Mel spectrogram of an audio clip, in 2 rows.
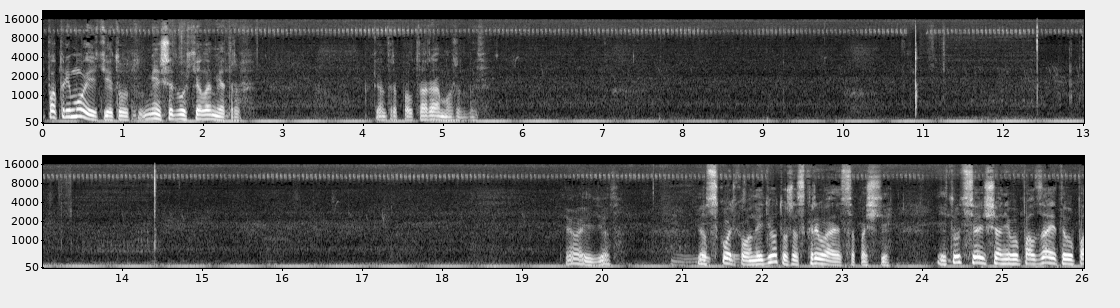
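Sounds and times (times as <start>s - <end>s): distant freight train rumble: 0.0s - 26.0s.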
